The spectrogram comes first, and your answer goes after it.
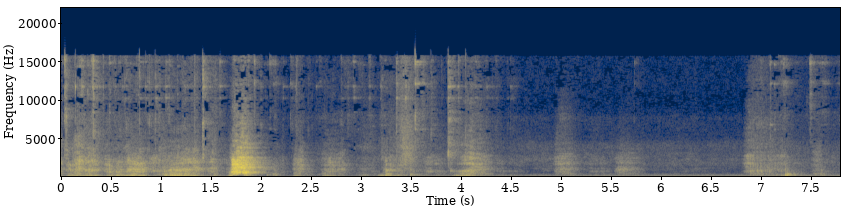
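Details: Labrador facing a Giant Schnauzer: a few sharp barks, one loud peak near two seconds, then quieter scattered yips over a steady low electrical hum.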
